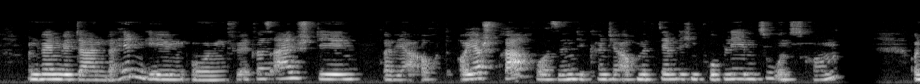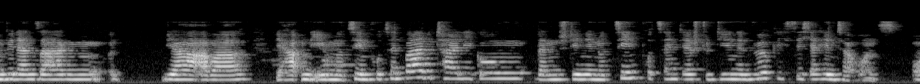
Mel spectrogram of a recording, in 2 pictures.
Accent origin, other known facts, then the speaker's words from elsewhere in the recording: Hannover, Lower Saxony, Germany; Wie bereits erwähnt, komme ich aus dem Norden Hannovers.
